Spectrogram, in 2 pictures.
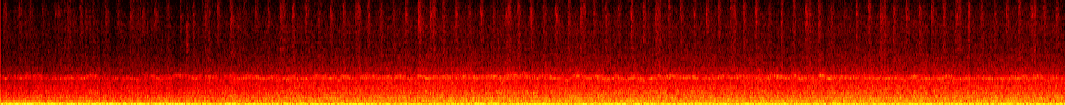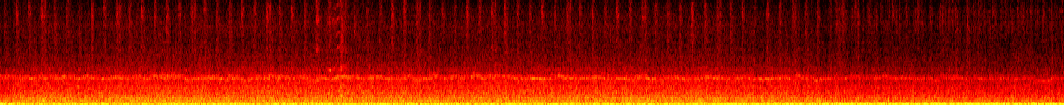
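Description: Train running at steady speed, heard from inside the driver's cab: a constant rumble of wheels on the rails with a steady high whine over it.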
